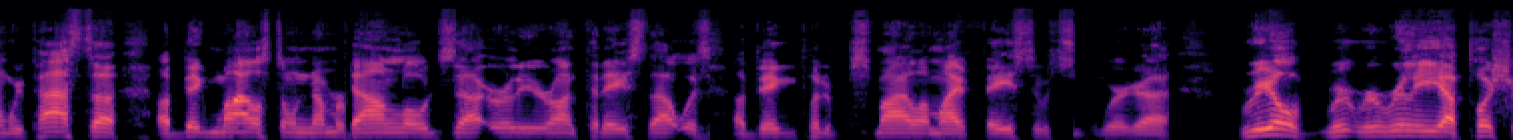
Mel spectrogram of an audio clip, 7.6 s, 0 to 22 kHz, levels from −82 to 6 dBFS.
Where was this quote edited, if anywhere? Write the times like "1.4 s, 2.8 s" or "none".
1.7 s, 3.5 s, 4.0 s, 5.4 s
